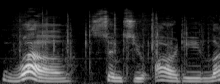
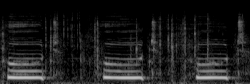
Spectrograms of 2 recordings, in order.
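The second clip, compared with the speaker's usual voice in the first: high hoots one by one; owl hooting; 11 semitones higher, much slower than usual. Shown as a demonstration. Little pig copying the owl's hoots. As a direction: copy the owl's hoot. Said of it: "Like this".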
